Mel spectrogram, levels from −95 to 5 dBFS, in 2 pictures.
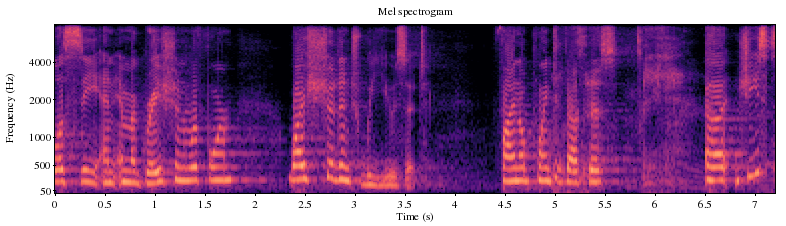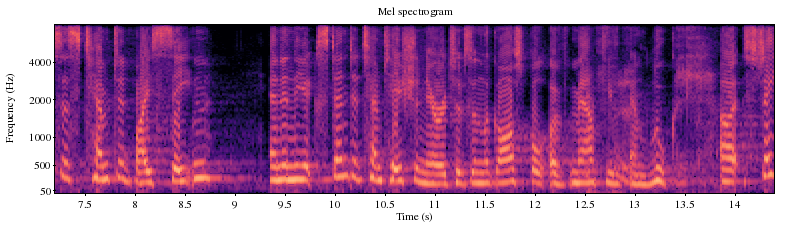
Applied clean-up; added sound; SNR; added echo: neural separator model SepFormer DNS4.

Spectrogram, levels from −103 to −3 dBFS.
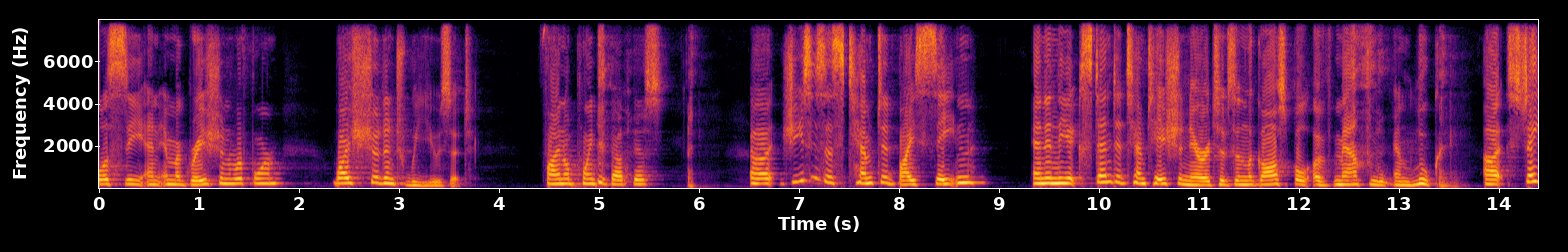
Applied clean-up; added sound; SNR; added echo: neural mask model DeepFilterNet 3.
